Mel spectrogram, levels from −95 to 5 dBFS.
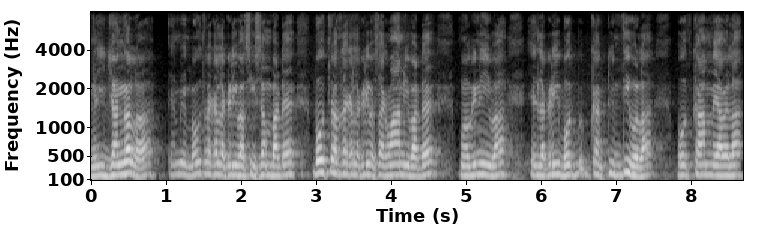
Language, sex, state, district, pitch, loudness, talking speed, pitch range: Bhojpuri, male, Bihar, Muzaffarpur, 180 Hz, -18 LUFS, 180 wpm, 170-190 Hz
